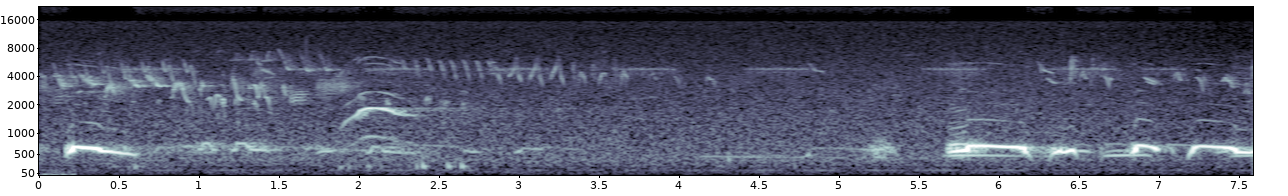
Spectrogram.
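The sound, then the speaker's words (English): White-winged doves call in low, hooting coos, one near the start and a louder run toward the end, while small birds chitter faintly and high in the background. “I looked up into the trees and the utility pole tops where I usually see the hawks, listened for their distinctive calls, but heard only the drone of bees, the chittering of small birds, and the calls of the white-winged doves.”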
